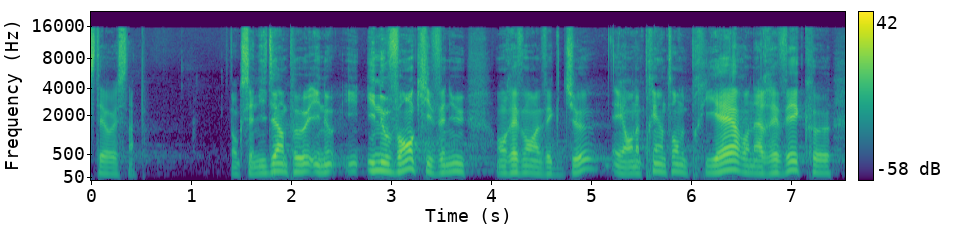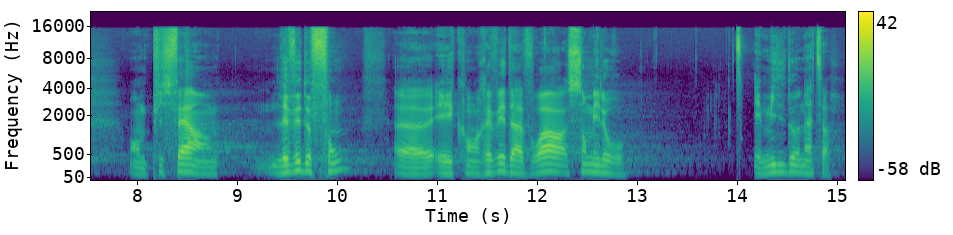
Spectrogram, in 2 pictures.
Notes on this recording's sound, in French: Enregistré à l'église CVV, le 31/01/2021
